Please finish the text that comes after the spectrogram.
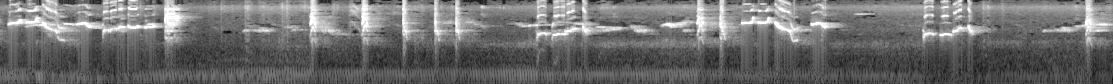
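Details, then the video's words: Oriental magpie-robin singing a master song meant to trigger tail-opening and singing in a kept bird. Rapid bursts of bright whistles and harsher chattering notes arrive in quick, uneven clusters throughout. "Masteran kacer agar ngobra"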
